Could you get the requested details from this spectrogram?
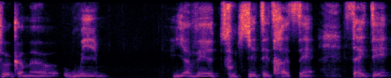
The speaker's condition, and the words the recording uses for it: Laryngectomy. Tu vivras plus longtemps dans ta vie avec cette nouvelle voix qu'avec l'ancienne.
